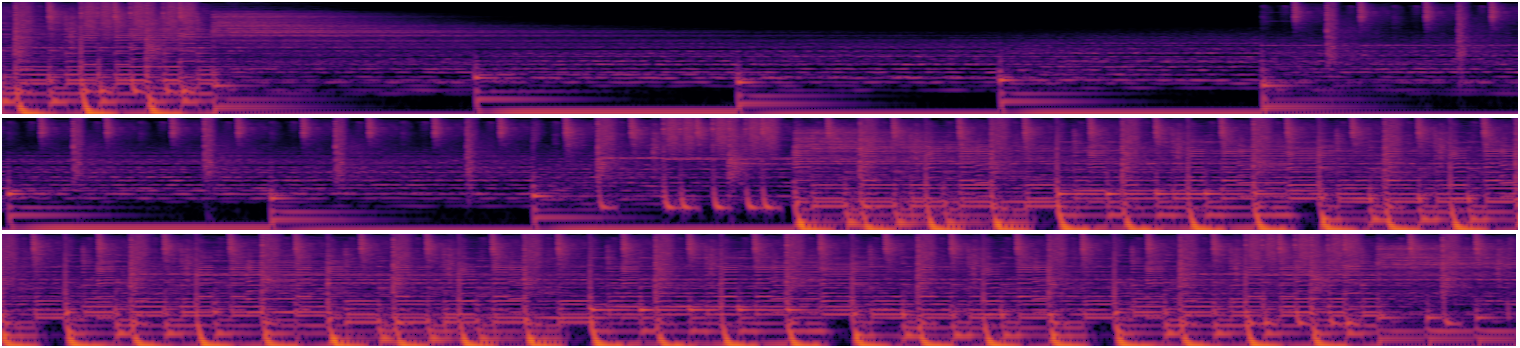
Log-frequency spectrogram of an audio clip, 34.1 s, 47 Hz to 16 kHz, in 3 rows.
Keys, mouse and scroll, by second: 1.5 click, 2.4 click, 3.5 s, 5.0 click, 5.4 s, 8.2 click, 9.0 g, 10.8-11.1 scroll up 1, 11.1-12.7 middle drag, 12.8-13.1 middle drag, 13.1-13.6 scroll up 1, 13.6 a, 14.2 e, 16.1 KP_3, 17.1 scroll up 1, 17.2 middle click, 17.9 ctrl+r, 18.9 Escape, 19.3 click, 20.0 click, 20.6 middle click, 21.3 click, 21.8 shift+middle click, 22.3 shift+click, 22.8 shift+click, 23.5 middle click, 24.1 shift+click, 25.0 s, 27.4 click, 27.8 middle click, 28.6 click, 29.3 click, 29.5-31.0 middle drag, 32.0 click, 32.4-33.9 middle drag, 33.9 drag.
